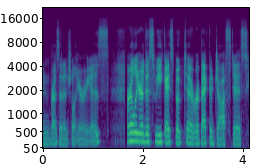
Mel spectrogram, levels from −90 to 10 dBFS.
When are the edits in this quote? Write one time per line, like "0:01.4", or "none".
0:01.6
